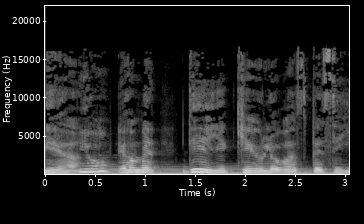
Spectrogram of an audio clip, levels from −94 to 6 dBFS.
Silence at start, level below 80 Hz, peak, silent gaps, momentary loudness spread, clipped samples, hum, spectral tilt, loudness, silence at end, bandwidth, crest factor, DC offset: 0 s; -50 dBFS; -6 dBFS; none; 6 LU; under 0.1%; none; -6.5 dB/octave; -19 LUFS; 0 s; 17 kHz; 14 dB; under 0.1%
